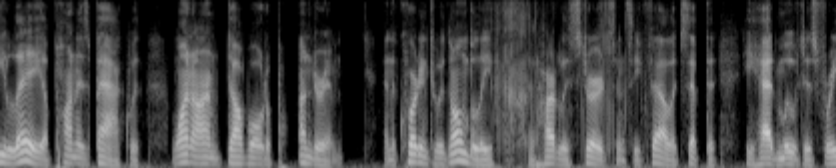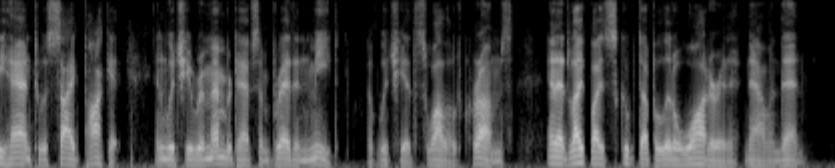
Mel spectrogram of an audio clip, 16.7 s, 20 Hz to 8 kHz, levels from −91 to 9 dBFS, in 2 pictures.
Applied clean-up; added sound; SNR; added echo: neural diffusion model UNIVERSE++.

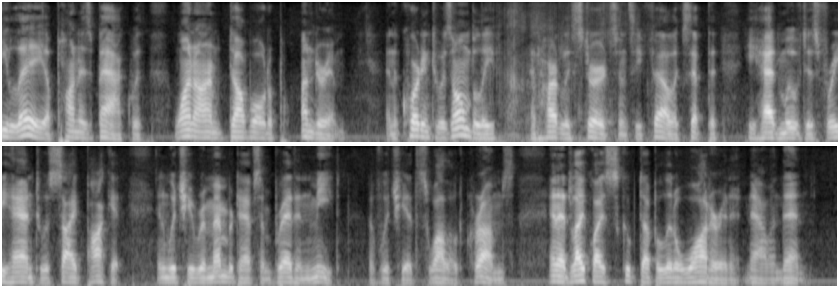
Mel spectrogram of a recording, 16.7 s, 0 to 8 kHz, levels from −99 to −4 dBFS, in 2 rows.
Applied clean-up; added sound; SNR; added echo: neural separator model SepFormer DNS4.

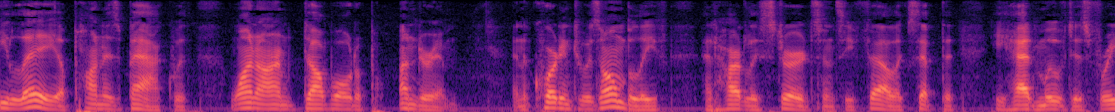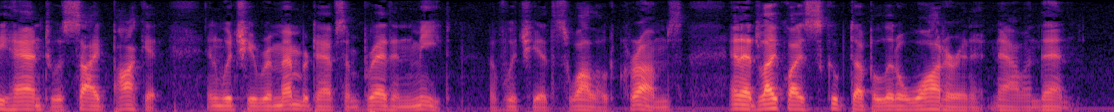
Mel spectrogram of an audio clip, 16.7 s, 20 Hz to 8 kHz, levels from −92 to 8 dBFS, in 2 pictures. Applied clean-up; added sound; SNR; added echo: none; none; none; none.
